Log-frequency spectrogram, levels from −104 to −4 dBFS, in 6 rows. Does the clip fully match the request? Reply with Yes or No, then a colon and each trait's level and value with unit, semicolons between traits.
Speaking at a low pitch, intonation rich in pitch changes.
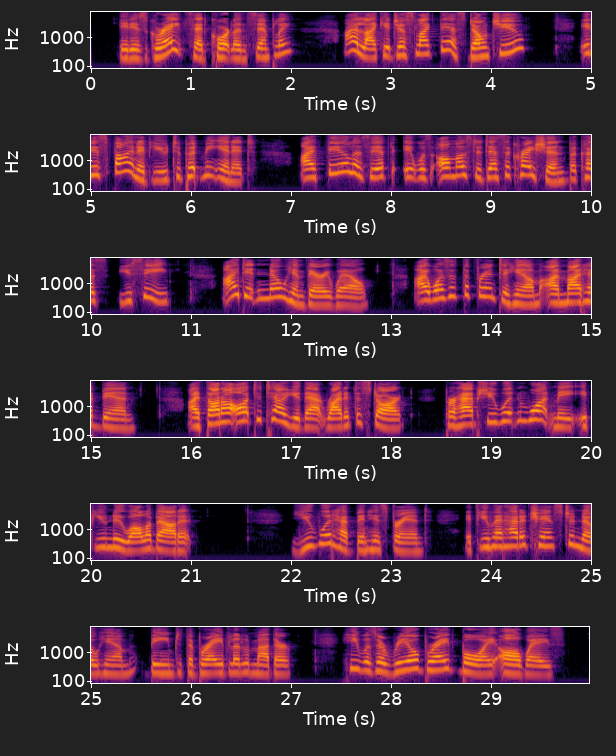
No: high, 230 Hz; wide, 6.3 semitones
